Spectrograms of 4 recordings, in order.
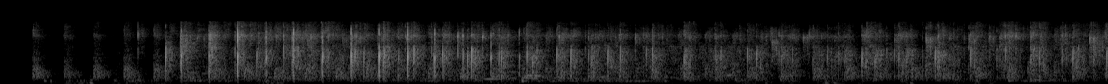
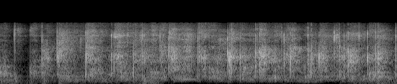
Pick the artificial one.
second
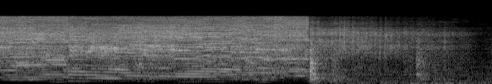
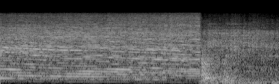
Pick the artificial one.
first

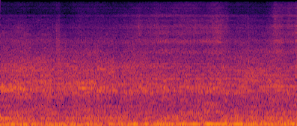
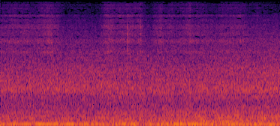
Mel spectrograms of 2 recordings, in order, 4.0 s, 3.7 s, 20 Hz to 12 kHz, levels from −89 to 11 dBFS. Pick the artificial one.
first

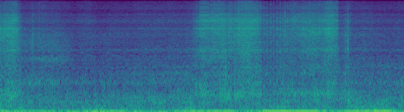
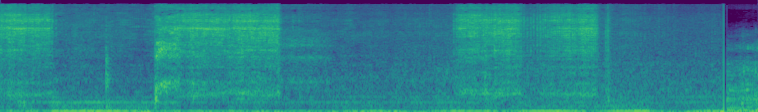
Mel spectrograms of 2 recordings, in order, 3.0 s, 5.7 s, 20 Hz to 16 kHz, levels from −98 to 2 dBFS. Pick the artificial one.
first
